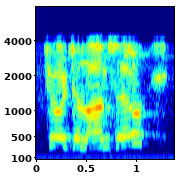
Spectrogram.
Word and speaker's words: George Alonso: Again, it looks like you've been gone for 2 weeks and some change because clearly you don't know how to say my name. It's Dashing George Alonso, and before we even continue, today I am actually tasting a guava margarita.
